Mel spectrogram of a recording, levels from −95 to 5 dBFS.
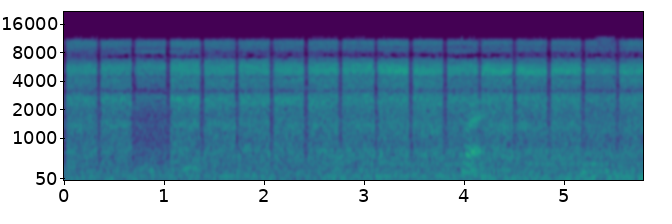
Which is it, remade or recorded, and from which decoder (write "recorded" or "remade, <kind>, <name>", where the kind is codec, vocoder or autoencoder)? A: recorded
